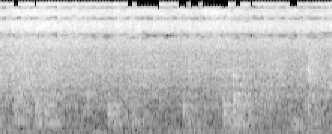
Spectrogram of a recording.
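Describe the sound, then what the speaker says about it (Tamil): Ginger and green chili fry in oil for rava idli with a loud, continuous sizzle, broken by rhythmic stirring scrapes every half second or so. "இஞ்சி பச்சை மிளகா நல்ல போட்டு தீயை பார்த்து வச்சுக்கலாம்"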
